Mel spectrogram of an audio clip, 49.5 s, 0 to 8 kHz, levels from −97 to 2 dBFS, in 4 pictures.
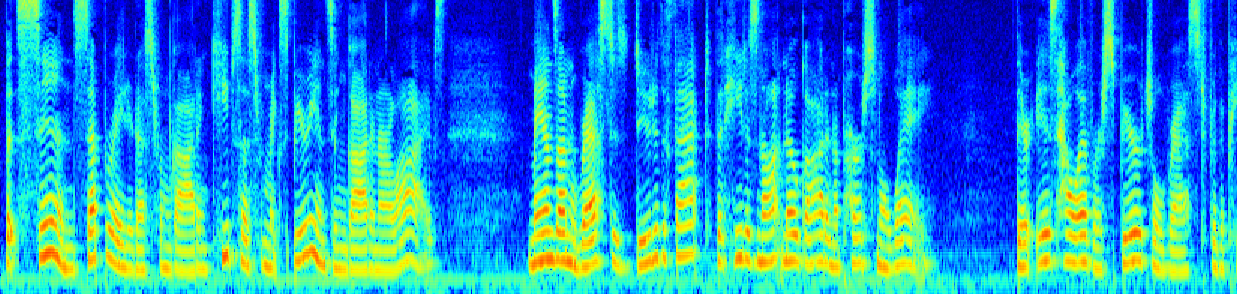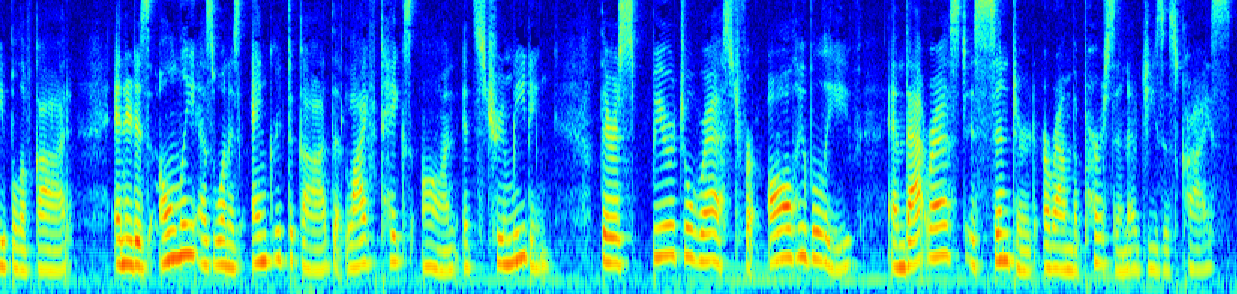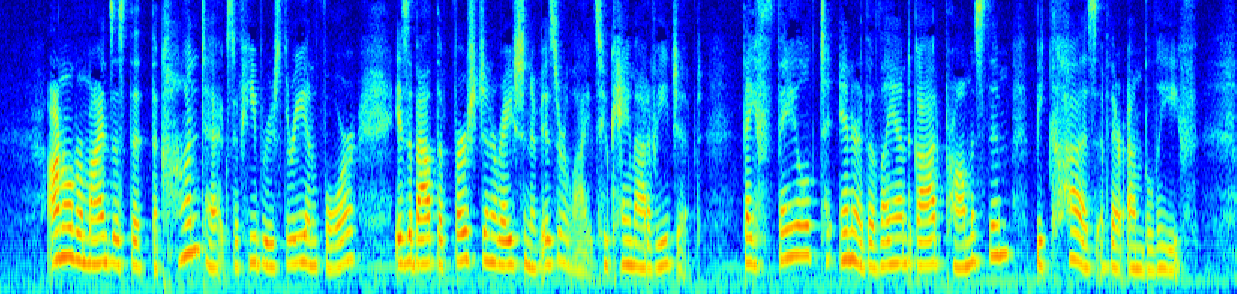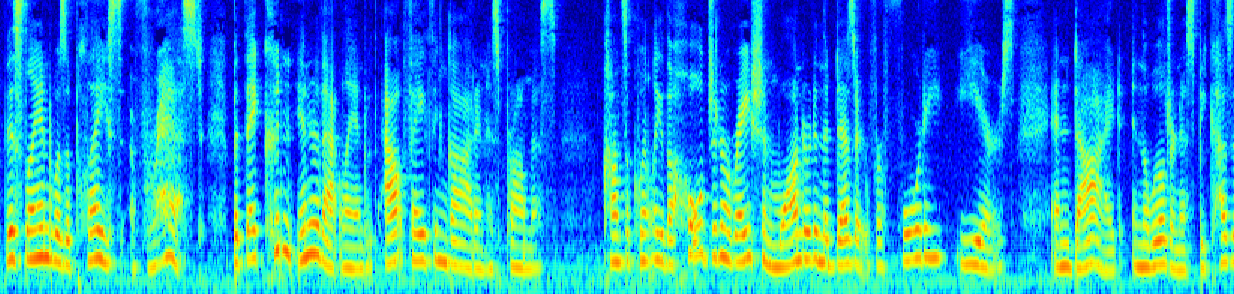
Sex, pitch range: female, 180-240 Hz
